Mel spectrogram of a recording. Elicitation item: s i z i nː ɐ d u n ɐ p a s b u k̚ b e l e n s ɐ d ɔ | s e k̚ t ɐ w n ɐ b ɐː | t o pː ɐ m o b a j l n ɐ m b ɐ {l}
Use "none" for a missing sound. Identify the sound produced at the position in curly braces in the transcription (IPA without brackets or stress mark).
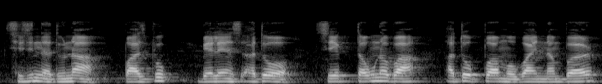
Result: ɾ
